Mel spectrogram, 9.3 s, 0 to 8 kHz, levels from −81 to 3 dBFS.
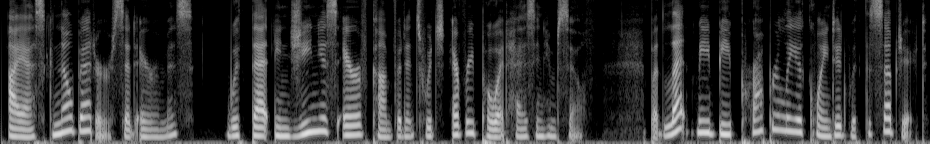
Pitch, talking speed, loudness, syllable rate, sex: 205 Hz, 175 wpm, -19 LUFS, 5.3 syllables/s, female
